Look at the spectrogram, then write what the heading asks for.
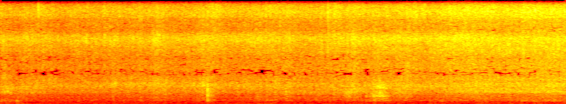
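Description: Rice, vegetables and sauces sizzling in a hot non-stick wok as a plastic spatula stirs through them, with one brief click about two seconds in.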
